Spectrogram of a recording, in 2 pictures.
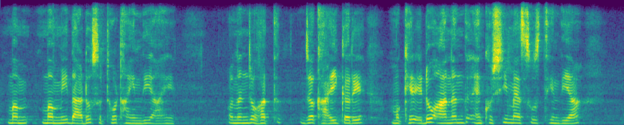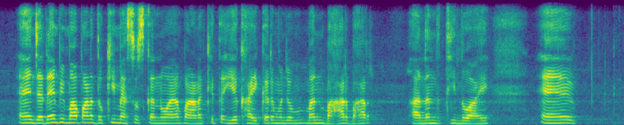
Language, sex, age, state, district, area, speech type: Sindhi, male, 30-45, Maharashtra, Thane, urban, spontaneous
